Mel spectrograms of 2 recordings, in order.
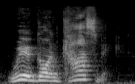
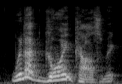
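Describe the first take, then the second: First: Said in the usual way. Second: "not" leaned on to correct; stress on not. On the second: Shown as a demonstration. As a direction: hit "not" to contradict.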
